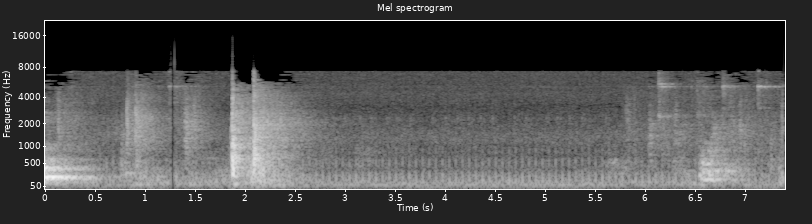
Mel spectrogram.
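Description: Basset-Beagle barks slowed to half speed, deep drawn-out booms separated by long quiet gaps.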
